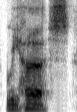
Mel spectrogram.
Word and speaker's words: rehearse: the noun is rehearsal be careful of the pronunciation of that vowel sound er rehearse and a cover version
